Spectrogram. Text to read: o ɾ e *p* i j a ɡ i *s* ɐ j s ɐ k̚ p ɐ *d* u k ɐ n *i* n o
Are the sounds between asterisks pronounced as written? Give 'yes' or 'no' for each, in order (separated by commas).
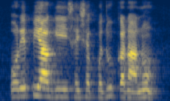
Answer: yes, yes, yes, no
